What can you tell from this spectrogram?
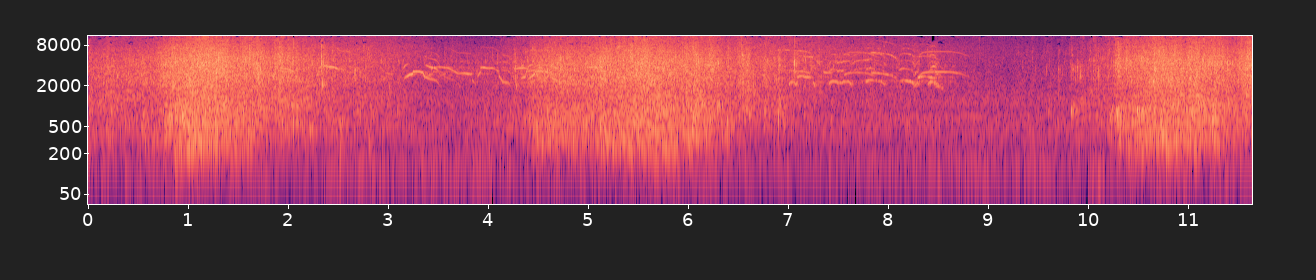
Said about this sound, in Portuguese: A maré está calma. Ouvimos as pequenas ondas quebrando na beira. As gaivotas que avistamos de longe passam por nós.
